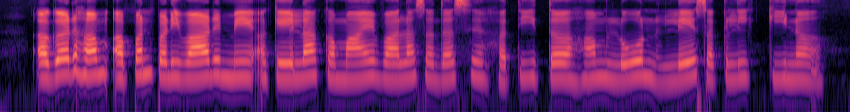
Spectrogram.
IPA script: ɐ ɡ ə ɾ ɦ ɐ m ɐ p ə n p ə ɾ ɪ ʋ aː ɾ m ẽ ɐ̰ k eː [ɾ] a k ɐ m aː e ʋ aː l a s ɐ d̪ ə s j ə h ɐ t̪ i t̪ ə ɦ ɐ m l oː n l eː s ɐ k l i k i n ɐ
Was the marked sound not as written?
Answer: yes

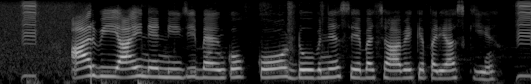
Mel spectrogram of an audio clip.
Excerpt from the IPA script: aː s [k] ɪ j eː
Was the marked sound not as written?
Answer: no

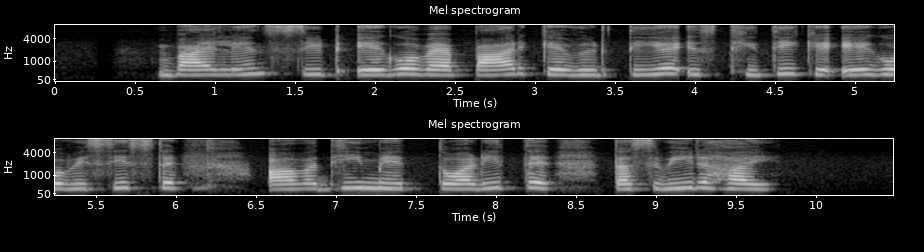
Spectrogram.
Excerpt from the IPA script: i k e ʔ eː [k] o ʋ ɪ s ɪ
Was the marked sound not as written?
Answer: yes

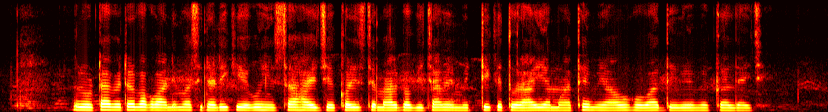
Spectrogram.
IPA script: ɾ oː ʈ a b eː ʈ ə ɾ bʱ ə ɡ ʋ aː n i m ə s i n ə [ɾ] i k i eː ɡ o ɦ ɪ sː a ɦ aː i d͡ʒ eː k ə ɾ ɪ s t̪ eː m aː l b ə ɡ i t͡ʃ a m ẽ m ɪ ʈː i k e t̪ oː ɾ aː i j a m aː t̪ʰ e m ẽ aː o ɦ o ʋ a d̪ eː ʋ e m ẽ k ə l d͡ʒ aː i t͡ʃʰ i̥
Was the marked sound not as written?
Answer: no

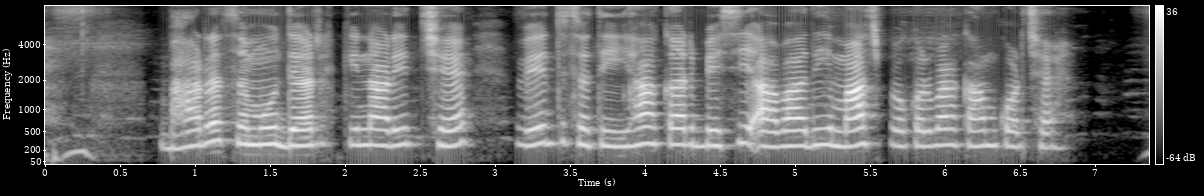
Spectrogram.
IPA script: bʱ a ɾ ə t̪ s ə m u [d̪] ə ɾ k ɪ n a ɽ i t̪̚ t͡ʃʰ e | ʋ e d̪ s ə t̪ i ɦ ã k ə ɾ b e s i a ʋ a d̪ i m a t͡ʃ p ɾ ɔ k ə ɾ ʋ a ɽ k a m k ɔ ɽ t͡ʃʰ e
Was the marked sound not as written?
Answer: no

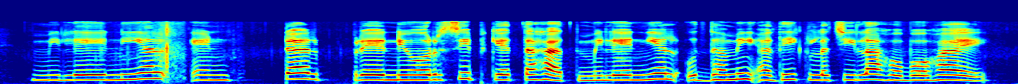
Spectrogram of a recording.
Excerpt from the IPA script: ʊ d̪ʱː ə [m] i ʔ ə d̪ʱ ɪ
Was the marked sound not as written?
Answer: no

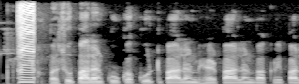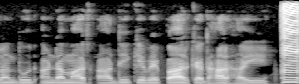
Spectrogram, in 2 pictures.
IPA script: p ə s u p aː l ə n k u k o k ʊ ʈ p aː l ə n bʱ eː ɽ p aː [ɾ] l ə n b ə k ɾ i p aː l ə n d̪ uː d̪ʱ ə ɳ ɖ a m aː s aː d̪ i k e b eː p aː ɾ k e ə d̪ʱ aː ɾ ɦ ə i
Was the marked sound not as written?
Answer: yes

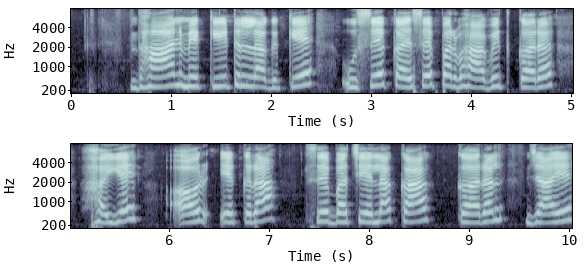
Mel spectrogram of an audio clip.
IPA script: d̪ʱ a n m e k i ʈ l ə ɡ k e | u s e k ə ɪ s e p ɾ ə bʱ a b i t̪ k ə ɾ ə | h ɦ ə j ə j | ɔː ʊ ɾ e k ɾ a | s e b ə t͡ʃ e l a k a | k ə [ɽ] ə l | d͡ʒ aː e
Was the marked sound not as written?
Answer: yes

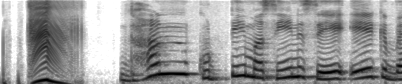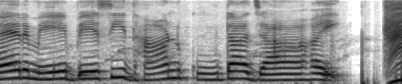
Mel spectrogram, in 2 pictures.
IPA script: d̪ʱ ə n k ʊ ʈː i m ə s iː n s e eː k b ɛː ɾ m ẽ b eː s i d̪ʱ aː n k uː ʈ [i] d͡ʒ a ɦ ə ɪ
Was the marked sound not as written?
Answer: yes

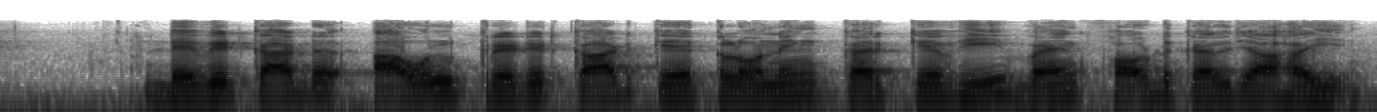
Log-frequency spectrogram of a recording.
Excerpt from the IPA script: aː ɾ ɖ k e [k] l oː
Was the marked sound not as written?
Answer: no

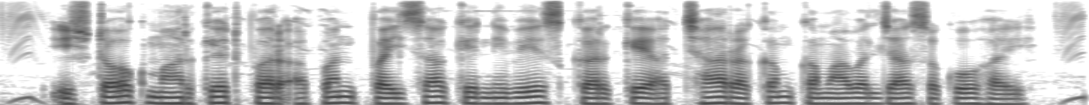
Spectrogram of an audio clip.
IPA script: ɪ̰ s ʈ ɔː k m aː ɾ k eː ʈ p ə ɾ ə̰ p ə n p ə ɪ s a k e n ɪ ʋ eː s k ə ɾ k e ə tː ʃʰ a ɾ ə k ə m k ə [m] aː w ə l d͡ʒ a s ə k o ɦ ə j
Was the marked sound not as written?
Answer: no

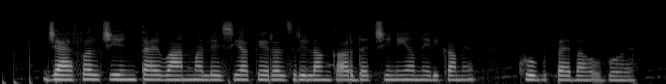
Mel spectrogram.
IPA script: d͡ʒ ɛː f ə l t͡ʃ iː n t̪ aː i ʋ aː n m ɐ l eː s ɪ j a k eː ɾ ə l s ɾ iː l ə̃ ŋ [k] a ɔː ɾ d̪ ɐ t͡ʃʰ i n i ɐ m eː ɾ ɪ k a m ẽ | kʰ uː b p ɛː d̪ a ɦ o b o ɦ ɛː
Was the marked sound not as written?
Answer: no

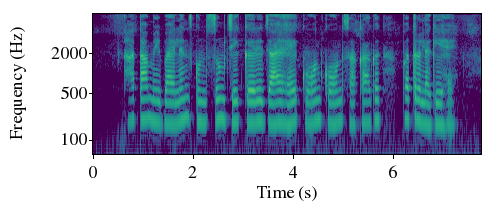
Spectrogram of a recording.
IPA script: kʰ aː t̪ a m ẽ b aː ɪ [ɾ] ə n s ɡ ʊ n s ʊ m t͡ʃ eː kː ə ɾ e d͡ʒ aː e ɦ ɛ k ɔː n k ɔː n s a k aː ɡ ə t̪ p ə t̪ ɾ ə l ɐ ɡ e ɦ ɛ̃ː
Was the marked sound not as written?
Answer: yes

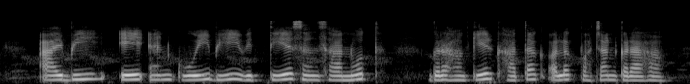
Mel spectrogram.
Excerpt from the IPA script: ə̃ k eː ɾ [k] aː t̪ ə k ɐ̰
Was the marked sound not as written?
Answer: yes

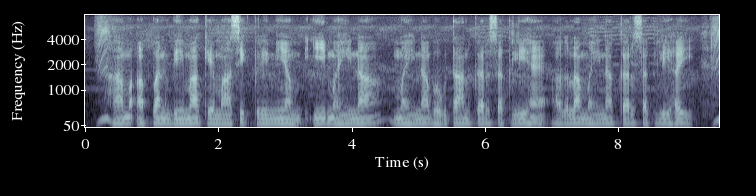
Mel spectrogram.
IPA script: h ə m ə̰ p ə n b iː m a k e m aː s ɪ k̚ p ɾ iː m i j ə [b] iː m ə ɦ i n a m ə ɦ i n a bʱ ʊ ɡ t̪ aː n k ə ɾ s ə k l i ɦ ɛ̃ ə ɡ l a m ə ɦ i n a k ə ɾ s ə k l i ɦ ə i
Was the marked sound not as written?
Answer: yes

